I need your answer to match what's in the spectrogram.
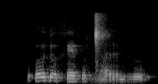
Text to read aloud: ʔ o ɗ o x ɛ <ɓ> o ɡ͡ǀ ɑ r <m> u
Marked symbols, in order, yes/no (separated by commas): no, no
